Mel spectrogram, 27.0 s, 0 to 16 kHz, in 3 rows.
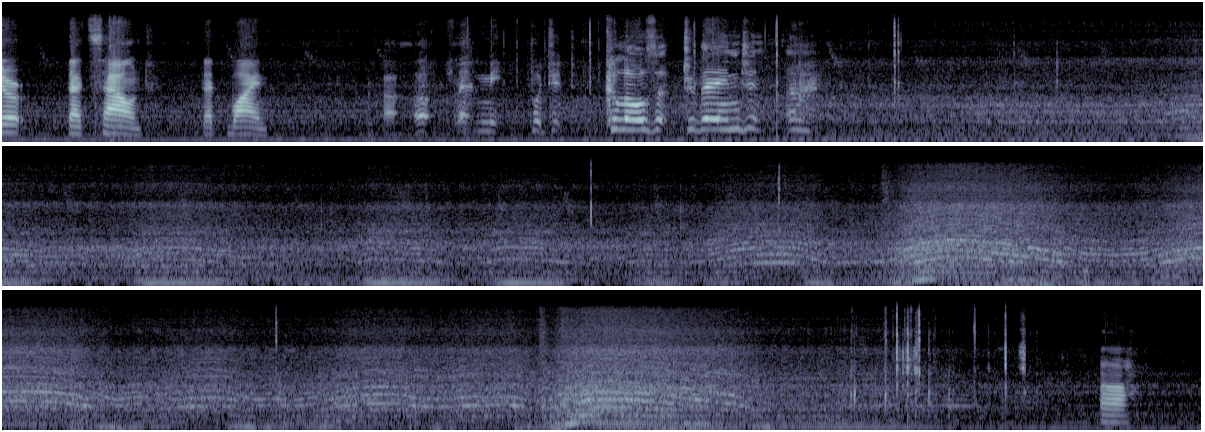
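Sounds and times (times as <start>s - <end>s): sharp clicks: 3.7s - 4.6s, 5.2s - 6.9s, 14.8s - 15.0s, 20.0s - 20.2s, 24.3s - 25.9s
car engine revving: 5.8s - 25.6s.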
